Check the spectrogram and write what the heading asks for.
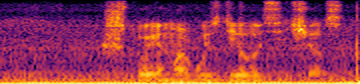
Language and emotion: Russian, neutral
